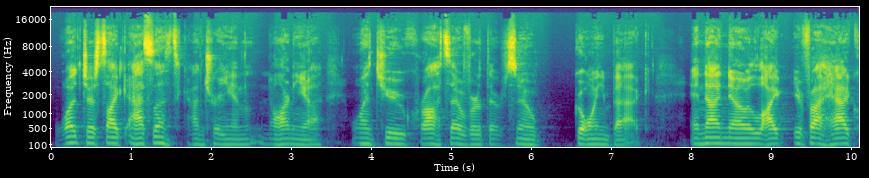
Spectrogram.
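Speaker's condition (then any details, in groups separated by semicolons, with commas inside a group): Ataxia after strokes, mild; about seven years since strokes, much recovered, more independent, no longer hunched over walker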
